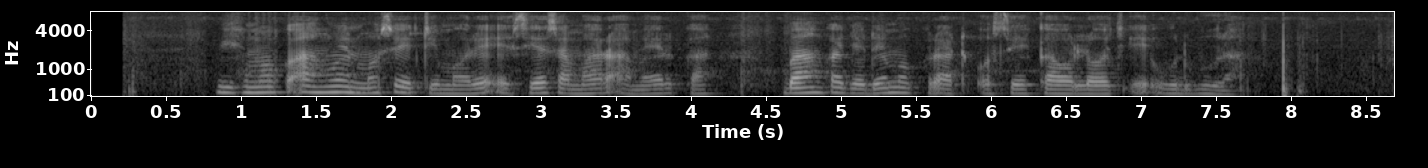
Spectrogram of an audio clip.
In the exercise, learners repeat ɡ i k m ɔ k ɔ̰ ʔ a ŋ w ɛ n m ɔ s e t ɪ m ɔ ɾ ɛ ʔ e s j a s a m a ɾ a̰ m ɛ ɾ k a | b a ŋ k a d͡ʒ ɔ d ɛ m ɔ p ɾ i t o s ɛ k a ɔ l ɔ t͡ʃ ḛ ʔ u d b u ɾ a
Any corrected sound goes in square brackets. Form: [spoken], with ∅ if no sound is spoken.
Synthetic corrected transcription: ɡ i k m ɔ k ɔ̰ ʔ a ŋ w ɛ n m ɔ s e t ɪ m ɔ ɾ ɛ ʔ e s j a s a m a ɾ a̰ m ɛ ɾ k a | b a ŋ k a d͡ʒ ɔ d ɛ m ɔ [k] ɾ [a] t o s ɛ k a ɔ l ɔ t͡ʃ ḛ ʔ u d b u ɾ a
